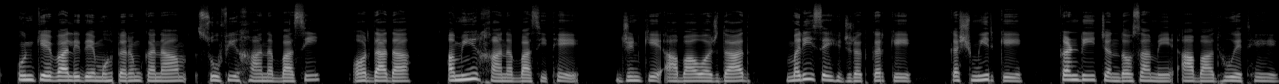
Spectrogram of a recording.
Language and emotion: Urdu, neutral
